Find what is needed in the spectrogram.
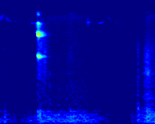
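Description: Near silence with one short, faint squeak about half a second in: a marker drawing on a glass lightboard.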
